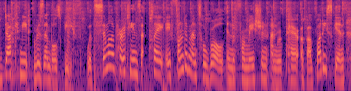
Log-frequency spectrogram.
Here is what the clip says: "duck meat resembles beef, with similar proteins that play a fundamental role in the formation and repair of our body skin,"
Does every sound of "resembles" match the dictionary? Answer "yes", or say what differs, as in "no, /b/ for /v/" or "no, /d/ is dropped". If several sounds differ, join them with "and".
yes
